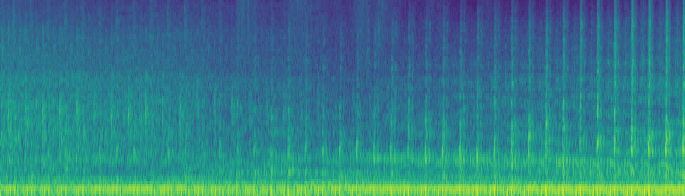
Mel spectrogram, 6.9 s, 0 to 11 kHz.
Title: 2006 Duramax LBZ Knock, Rough Idle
